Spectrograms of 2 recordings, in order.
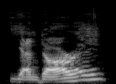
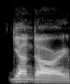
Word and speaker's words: yandere: And before someone says something, I do believe that the term is pronounced Yandere. Yandere, my mistake.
